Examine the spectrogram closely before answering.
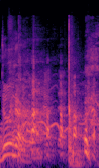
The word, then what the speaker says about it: Döner: Isn't that Berlin Donner? Donner? Döner, no. Döner.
